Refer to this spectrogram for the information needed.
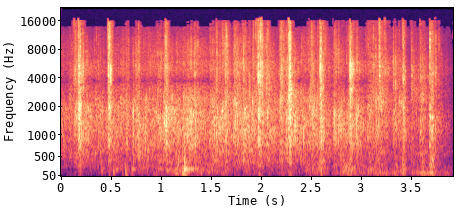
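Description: A roomful of people claps steadily for a few seconds, a dense patter of many hands at moderate loudness with no voices over it.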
